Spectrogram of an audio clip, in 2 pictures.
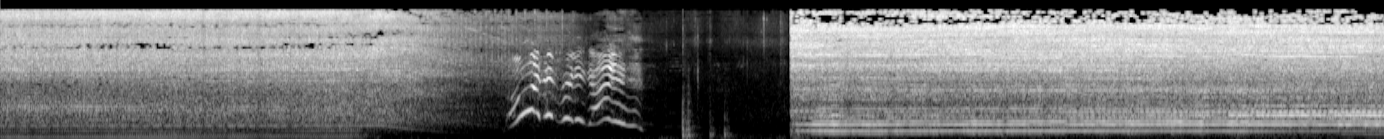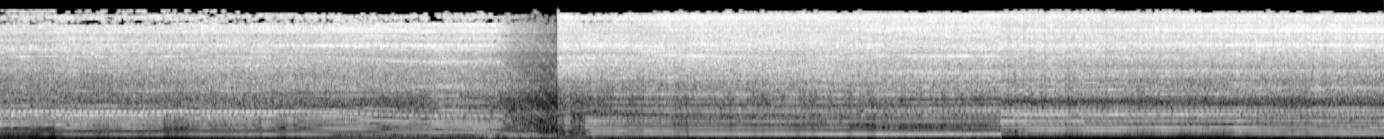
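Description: An electric jigsaw whines steadily as it cuts through wood board.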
